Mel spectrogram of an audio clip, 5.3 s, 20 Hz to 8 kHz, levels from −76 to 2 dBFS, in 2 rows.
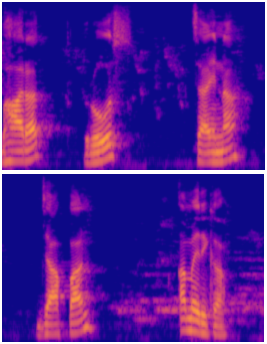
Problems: none marked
